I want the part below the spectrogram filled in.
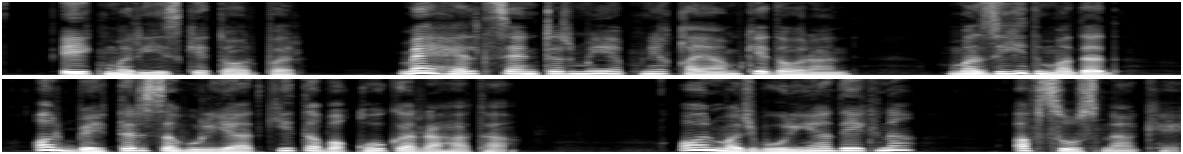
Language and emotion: Urdu, sad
